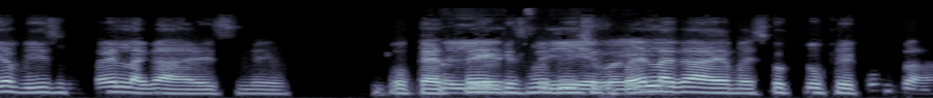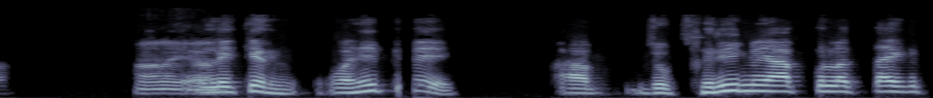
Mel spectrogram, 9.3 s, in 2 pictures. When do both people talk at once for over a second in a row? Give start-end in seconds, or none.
2.2-3.4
